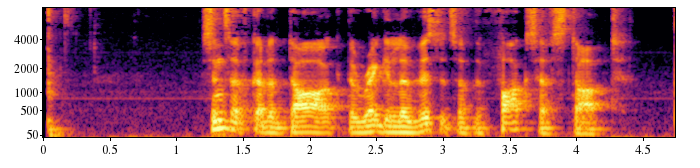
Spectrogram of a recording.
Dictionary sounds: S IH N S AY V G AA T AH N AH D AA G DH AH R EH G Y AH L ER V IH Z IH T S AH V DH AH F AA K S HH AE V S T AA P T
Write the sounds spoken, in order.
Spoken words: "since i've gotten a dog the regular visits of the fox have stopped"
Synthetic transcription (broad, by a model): S IH N S AY V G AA T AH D AH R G DH AH R EH G Y L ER V IH Z IH T S AH V DH AH F AA K S HH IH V S T AA P T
